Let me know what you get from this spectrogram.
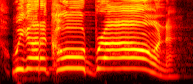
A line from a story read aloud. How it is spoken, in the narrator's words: my husband yelling across the house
